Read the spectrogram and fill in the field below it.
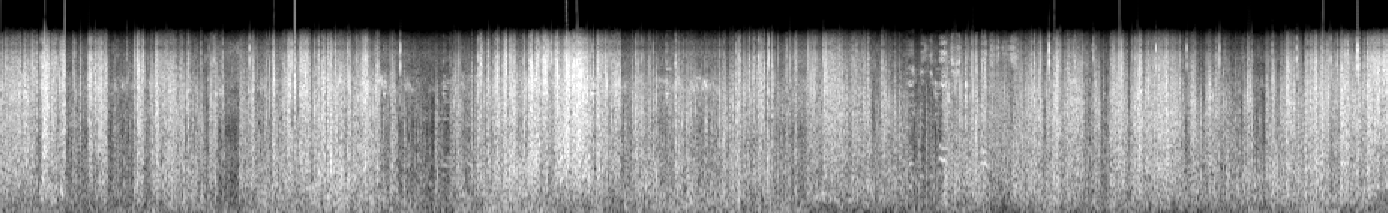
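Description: Choppy waves splash against a boat.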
